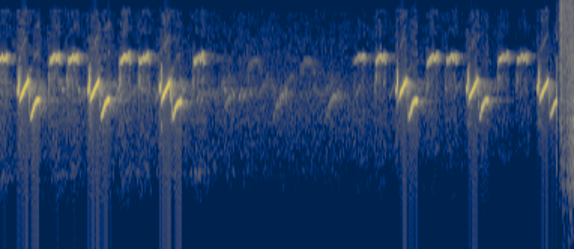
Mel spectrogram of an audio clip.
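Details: Yellow-bellied tit calling: bright high notes in quick groups, short down-slurred whistles paired with thin high pips, repeated in bursts with a short pause mid-clip, ending in a loud noise burst.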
